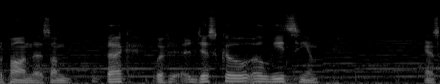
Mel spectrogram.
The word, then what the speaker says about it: Disco Elysium: I'm back with Disco Elisium. That's how it's pronounced.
